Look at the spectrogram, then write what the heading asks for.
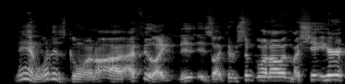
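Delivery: ordinary delivery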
